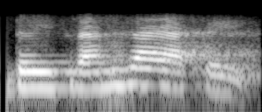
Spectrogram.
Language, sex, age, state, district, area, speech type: Bodo, female, 45-60, Assam, Kokrajhar, rural, conversation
